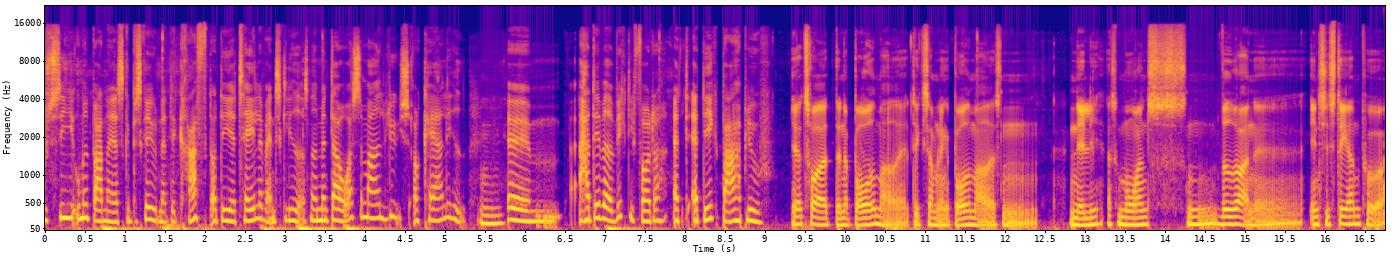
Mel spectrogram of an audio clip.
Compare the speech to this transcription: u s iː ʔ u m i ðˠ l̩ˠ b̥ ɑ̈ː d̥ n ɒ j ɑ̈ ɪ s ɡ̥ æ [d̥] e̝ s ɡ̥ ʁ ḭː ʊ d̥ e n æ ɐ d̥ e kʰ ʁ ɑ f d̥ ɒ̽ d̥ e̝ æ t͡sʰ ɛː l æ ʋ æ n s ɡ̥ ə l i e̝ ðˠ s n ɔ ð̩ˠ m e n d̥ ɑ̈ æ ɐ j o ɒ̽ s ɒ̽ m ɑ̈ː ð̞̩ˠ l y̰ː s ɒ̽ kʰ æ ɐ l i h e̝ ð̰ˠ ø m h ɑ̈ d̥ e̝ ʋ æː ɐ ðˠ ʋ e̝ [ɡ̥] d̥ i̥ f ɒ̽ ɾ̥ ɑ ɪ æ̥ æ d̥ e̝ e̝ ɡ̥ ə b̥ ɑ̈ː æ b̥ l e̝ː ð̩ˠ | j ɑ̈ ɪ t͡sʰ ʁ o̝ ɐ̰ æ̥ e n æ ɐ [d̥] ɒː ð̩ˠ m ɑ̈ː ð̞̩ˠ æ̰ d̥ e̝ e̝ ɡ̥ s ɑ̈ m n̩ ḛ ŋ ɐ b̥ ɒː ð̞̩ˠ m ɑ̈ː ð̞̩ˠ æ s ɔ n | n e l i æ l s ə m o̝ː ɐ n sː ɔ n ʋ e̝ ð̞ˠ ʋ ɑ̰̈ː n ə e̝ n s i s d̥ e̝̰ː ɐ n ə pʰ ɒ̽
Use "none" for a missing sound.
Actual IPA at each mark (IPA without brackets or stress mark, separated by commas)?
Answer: b̥, ɡ̥, b̥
